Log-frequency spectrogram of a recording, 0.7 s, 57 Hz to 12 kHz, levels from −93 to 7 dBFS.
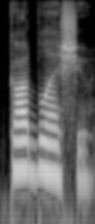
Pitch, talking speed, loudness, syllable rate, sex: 190 Hz, 250 wpm, -15 LUFS, 5.3 syllables/s, female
